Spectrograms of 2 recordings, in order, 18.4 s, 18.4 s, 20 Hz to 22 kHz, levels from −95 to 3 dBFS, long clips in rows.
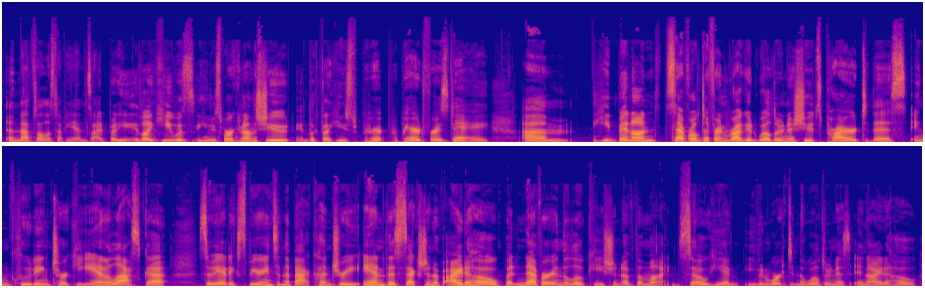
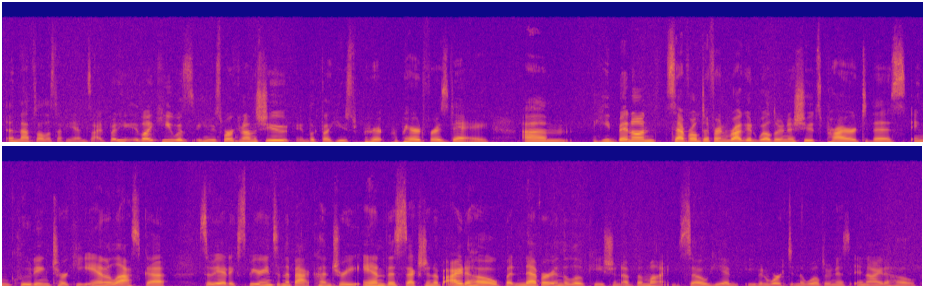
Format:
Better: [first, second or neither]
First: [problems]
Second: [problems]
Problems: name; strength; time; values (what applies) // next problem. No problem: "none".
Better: first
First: none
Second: hiss; faint; throughout; 20 dB below the speech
